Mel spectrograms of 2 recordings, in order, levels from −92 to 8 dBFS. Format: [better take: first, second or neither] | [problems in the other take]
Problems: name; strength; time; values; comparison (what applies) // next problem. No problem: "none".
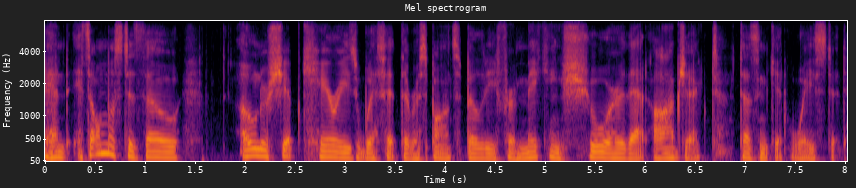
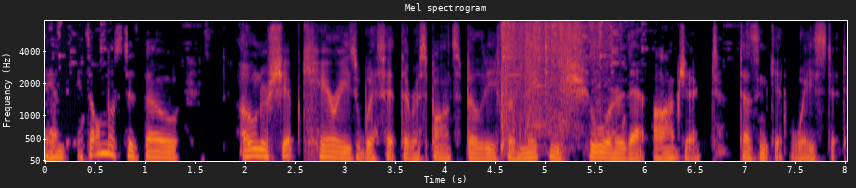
first | noise reduction (classical method spectral subtraction)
